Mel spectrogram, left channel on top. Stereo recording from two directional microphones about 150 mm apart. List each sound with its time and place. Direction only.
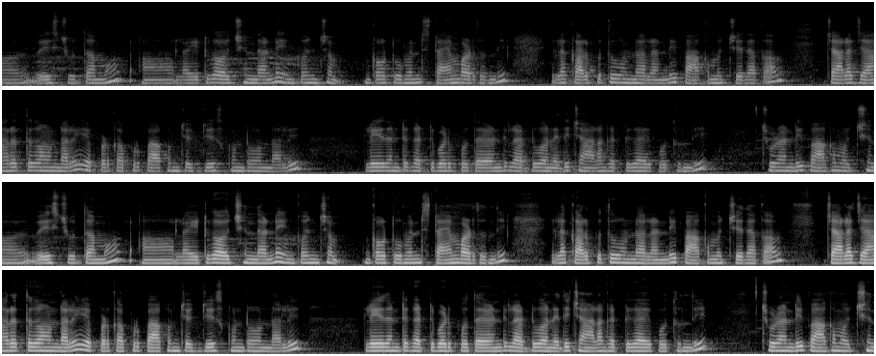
0.0 s a woman's voice: 40° right (ahead or behind)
